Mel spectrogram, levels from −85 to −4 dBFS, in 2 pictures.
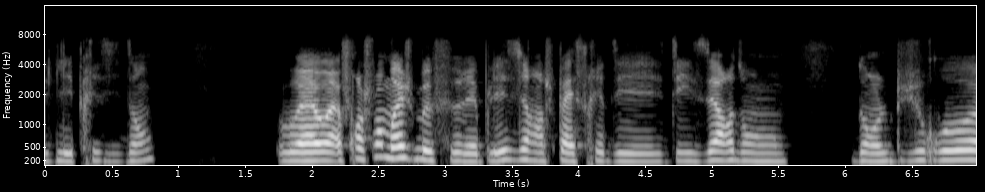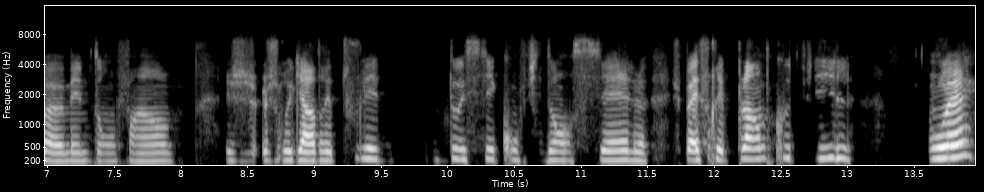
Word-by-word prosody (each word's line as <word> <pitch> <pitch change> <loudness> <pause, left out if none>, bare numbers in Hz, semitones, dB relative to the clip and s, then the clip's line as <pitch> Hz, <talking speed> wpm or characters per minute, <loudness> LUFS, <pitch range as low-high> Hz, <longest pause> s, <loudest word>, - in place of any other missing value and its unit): il 190 - -6
est 180 - -4
président. 190 +3 -11 0.9
Ouais, 195 +1 +5
ouais, 195 -1 +6
franchement, 240 +7 -2
moi, 255 -1 +6
je 260 - -6
me 220 -2 +1
ferais 190 -2 -5
plaisir, 210 +4 -3
hein, 190 - -4
je 180 - -15
passerais 190 0 -3
des 180 -1 -7
des 185 +2 -10
heures 205 0 +2
dans 185 -2 -7 0.5
dans 185 0 -3
le 185 - -4
bureau, 205 +3 -1
heu, 190 -3 +4
même 185 0 -4
dans 190 -1 -9
enfin, 185 0 -5 0.4
je 190 -1 -9
je 205 +3 -6
regarderai 200 -1 +5
tous 245 - -19
les 235 -4 +1 0.5
dossiers 230 -1 -3
confidentiels, 205 0 -2 0.2
je - - -19
passerais 210 +1 +4
plein 235 +3 +5
de - - -12
coups 255 0 -7
de - - -28
fil. 250 0 -1 0.6
Ouais. 265 +5 +11
195 Hz, 170 wpm, -23 LUFS, 185-215 Hz, 0.9 s, Ouais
